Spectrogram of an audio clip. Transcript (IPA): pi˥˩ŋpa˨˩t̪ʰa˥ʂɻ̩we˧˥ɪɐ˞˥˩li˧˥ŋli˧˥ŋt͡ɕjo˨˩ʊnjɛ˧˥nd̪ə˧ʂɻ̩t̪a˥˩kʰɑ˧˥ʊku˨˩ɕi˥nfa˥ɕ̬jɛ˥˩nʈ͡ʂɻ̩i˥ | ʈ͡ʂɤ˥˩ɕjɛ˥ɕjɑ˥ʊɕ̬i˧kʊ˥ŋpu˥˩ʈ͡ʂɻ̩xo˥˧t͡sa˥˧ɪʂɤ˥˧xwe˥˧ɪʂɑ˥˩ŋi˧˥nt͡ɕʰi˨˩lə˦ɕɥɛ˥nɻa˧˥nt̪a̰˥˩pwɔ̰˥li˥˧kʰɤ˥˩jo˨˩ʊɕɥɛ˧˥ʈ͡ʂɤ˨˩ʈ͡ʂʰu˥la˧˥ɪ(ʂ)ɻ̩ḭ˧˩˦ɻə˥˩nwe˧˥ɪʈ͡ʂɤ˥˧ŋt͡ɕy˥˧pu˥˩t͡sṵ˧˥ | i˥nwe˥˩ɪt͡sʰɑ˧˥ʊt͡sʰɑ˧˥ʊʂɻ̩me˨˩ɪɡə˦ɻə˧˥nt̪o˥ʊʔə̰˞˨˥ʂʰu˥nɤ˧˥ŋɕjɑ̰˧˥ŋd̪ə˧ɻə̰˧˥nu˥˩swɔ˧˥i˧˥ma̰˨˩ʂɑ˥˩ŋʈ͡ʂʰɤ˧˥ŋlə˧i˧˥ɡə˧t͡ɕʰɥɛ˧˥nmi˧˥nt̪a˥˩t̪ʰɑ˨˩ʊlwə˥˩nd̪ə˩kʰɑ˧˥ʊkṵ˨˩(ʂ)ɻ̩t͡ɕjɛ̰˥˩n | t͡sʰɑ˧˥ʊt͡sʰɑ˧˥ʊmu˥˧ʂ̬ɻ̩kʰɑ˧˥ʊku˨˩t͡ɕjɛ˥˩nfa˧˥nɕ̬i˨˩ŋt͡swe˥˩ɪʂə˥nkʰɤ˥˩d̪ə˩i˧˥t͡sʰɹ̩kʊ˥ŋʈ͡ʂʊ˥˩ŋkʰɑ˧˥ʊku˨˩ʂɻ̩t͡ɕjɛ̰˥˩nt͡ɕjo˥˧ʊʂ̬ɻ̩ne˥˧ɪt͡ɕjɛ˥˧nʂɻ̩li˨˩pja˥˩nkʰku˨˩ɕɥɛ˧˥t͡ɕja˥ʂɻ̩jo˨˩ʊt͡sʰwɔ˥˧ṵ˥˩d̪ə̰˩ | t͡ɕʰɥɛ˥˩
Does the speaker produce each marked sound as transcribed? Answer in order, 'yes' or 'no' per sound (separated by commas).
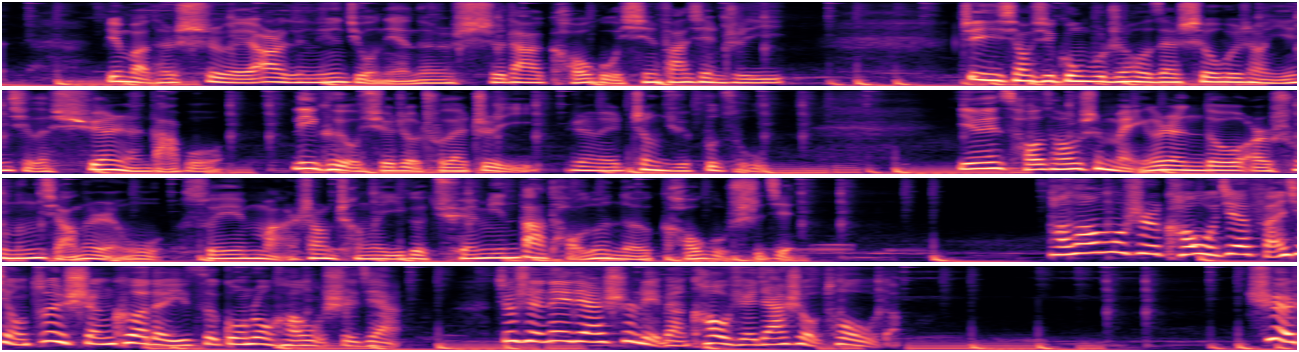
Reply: no, yes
